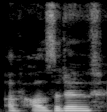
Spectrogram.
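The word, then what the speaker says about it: appositive: So I wanted to do an Apositive because I wasn't sure how this was going to go, and it's a pretty simple thing to explain.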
